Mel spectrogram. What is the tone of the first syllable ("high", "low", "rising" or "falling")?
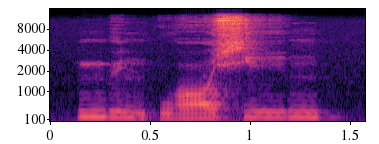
falling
